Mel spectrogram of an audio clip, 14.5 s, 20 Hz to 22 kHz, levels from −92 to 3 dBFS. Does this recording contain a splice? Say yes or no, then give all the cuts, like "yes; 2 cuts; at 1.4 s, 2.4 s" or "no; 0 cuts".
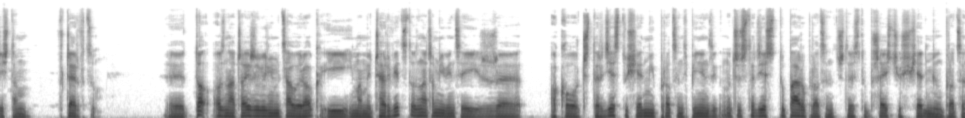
no; 0 cuts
